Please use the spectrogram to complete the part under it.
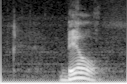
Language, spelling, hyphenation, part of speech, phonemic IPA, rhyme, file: Dutch, bil, bil, noun, /bɪl/, -ɪl, Nl-bil.ogg
- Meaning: 1. buttock (each of the two large fleshy halves of the posterior part of the body between the base of the back, the perineum and the top of the legs) 2. buttocks, backside, posterior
